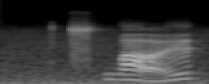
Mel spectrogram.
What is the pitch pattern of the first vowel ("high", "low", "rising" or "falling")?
low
